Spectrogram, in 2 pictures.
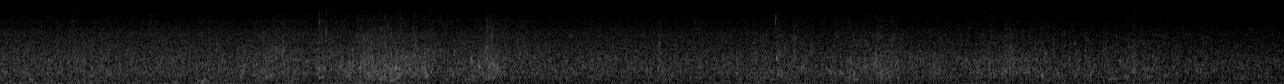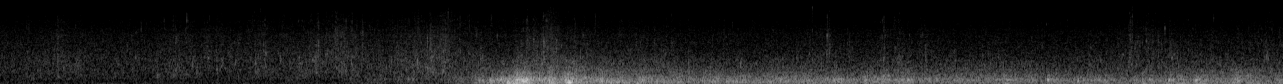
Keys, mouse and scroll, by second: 2.1 ctrl+alt+z, 2.6 Escape, 3.6 click, 5.7 Escape, 5.8-7.2 scroll down 1, 7.2 click, 16.6 Escape, 17.9-19.9 drag, 20.7 alt+scroll up 1, 21.2 click.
